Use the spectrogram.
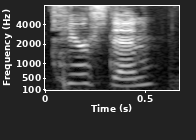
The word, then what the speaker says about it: Kirsten: All right, so today we have Kirsten. Yep, that's how you say it.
